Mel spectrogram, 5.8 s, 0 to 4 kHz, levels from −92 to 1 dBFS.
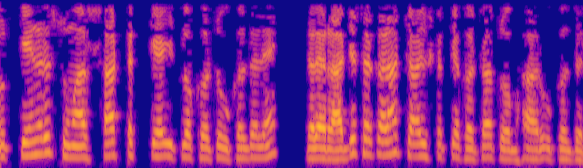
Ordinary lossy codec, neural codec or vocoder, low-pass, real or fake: none; none; 3.6 kHz; real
